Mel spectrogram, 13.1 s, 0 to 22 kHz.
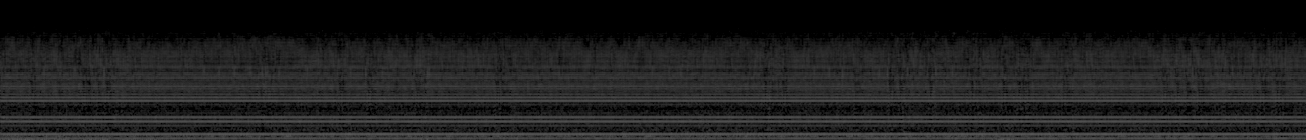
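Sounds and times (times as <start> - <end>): faint electrical hum: 0.0 - 13.0.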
